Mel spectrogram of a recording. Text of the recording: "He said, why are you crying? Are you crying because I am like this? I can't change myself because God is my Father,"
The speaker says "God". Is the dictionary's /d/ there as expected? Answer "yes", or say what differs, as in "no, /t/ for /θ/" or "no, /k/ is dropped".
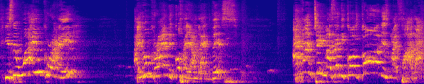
yes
